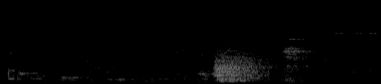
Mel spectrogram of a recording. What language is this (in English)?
Czech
